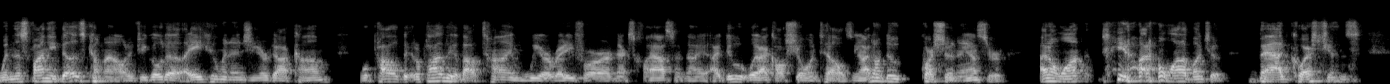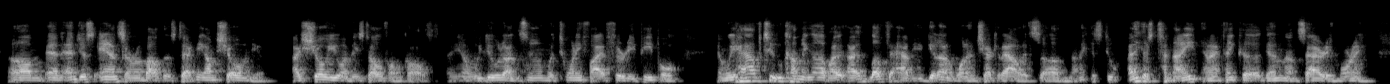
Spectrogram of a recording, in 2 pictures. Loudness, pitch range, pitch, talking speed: -19 LUFS, 95-125 Hz, 105 Hz, 265 wpm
